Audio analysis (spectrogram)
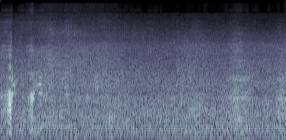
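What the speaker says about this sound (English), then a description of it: "there's waves coming up onto the bridge here" Ocean waves wash over a bridge at the Castillo de San Gabriel in Arrecife, Lanzarote, a steady loud surf rush with wind buffeting the microphone and a couple of brief splashy bursts at the start.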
